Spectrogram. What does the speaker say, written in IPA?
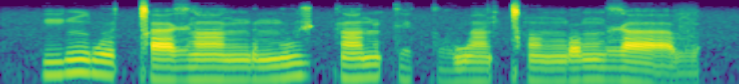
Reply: i ŋ w ʊ ǀ a ɣ ã ŋ ʊ n u ʒ k ã n k ɛ̤ k ɔ̤ w ã ǀʰ ɔ̃ ŋ ɔ ŋ ɣ a v

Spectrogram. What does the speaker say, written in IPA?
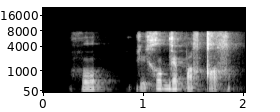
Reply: h o˧ | k i˩ x o˥ ɡ ɛ˧ p ɛ˩ sˤ t ɨ˩ sˤ

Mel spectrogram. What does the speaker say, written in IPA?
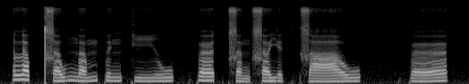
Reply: l ɐ˥ p̚ t͡s ɐ˨˥ w n̪ ɐ˨˥ m p ɪ˨˧ ŋ k iː˨˧ w | p œː˥ t̚ t͡s ɐ˨˩ ŋ s ɐ˧ j ɪ˨˥ k̚ t͡s aː˨˥ w | p œː˨˥

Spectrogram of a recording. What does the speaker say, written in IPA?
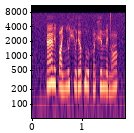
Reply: æ̃ ɾ i ɓ ɑ ʎ o ç u ɾʲ ɔ ɠ u h ũ xʲ o m e d ɔ̃

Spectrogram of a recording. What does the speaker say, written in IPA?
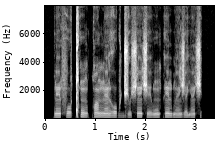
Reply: ɾ ẽ˧ f o˧ ǃʰ ũ˥ ɡ q ũ˥ ŋ ɛ̃˥ ɣ o˥ ɡ d͡ʒ ʊ˩ ʃ ẽ˥ ʃ e˩ β ũ˧ k ẽ˥ b ɛ̃˩ ʒ ɛ˩ j ɛ̃˥ ʃ

